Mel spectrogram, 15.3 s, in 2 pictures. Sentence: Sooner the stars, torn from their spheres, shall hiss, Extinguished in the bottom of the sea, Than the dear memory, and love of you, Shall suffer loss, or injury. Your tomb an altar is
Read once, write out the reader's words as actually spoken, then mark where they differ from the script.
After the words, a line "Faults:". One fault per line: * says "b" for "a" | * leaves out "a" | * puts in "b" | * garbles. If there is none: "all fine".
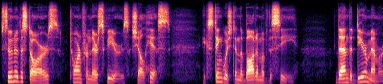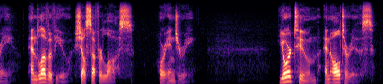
Sooner the stars, torn from their spheres, shall hiss, Extinguished in the bottom of the sea, Than the dear memory, and love of you, Shall suffer loss, or injury. Your tomb an altar is
Faults:
all fine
